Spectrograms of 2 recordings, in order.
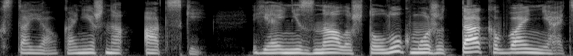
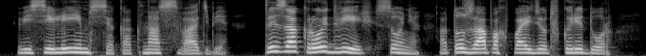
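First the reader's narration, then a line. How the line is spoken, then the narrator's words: Tearful grumble. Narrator (Russian): буркнула Аня, вытирая рукавом слезы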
